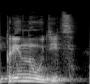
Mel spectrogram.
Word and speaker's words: принудить: Я как-то запомнил для себя «пригубить» и «принудить». Вот два странных глагола, где очень хочется сказать с другим ударением, но ударение падает на «у», и вот мне было удобно их запомнить парой «пригубить» и «принудить».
